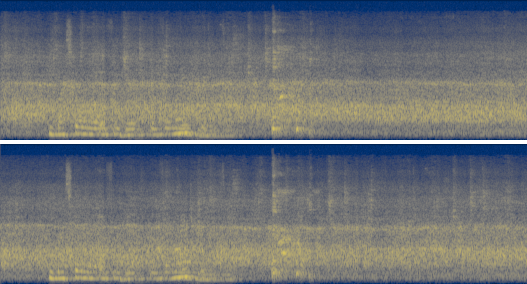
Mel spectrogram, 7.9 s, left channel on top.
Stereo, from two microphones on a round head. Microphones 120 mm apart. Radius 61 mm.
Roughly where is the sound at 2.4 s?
Right.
